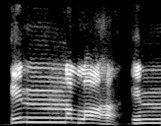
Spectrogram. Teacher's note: इन ये गुन्ना करेंगे, नून मुशद्दद है। लफ्ज़ अल्लाह पर तफखीम करेंगे, पुर करेंगे, मुंह भर कर पढ़ेंगे।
